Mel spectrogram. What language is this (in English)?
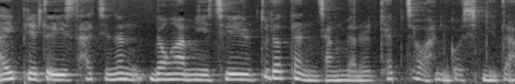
Korean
